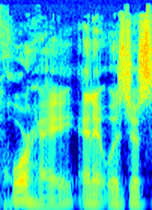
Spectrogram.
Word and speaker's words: Jorge: it was just like the Spanish version of George, and that's Jorge is the name. Yeah, And then I met a few people that it's spelled Jorge, but they they go, by George.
